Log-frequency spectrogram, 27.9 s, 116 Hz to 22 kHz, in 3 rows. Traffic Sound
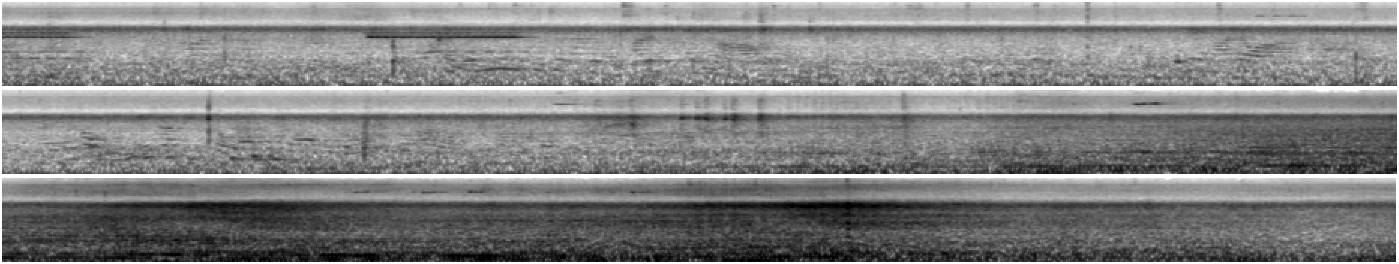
0:09.8 0:27.8

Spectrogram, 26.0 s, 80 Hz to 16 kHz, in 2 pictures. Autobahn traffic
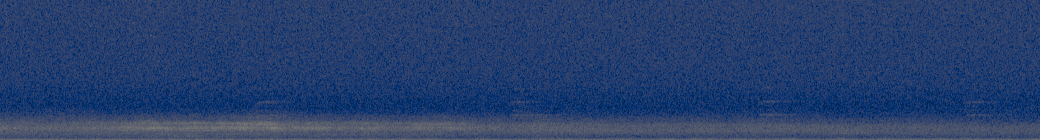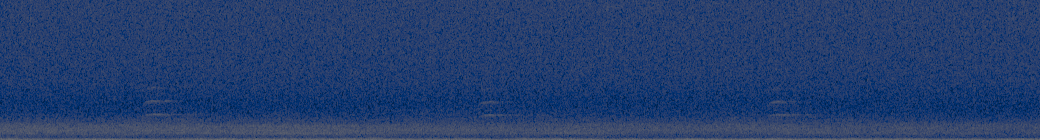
0:00.0 0:08.1

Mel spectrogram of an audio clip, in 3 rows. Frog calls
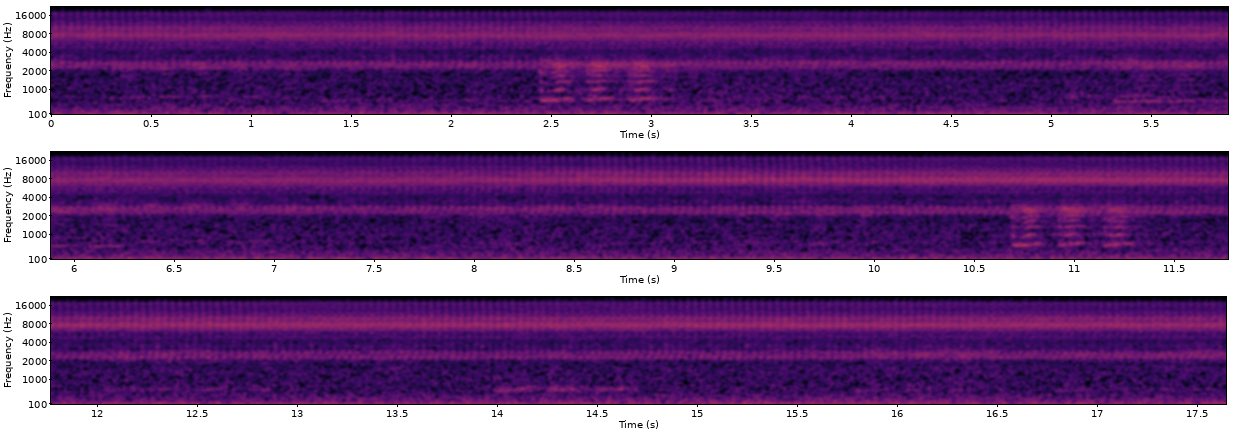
0:02.4 0:03.3, 0:10.6 0:11.5

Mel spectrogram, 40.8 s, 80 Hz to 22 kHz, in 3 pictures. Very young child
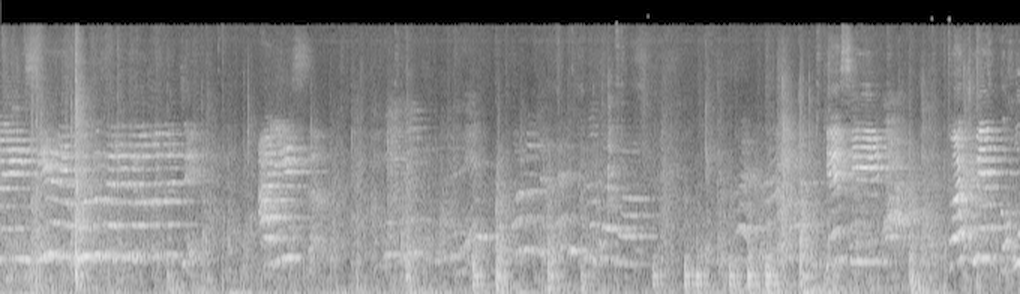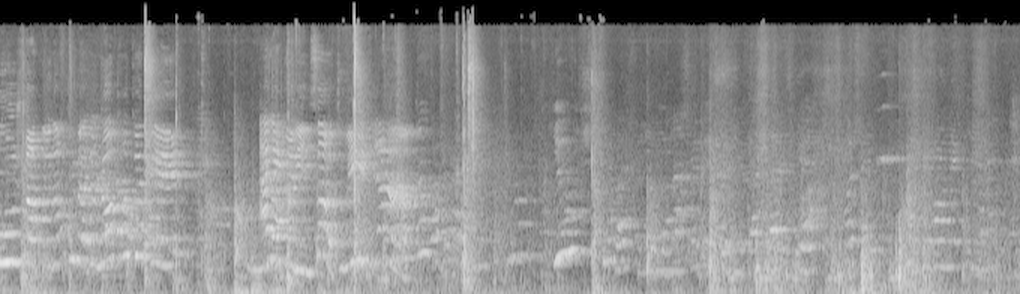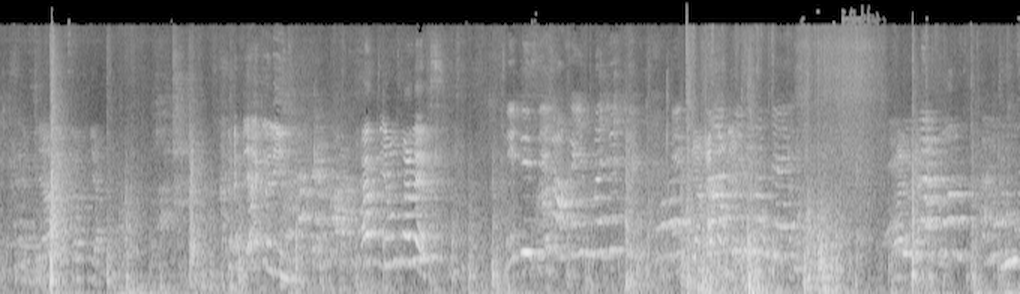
0:33.8 0:38.4

